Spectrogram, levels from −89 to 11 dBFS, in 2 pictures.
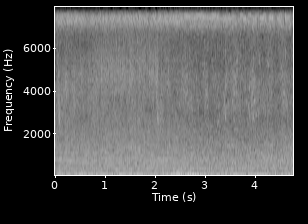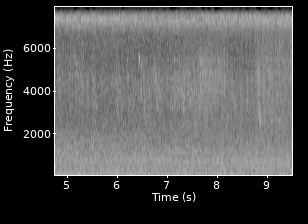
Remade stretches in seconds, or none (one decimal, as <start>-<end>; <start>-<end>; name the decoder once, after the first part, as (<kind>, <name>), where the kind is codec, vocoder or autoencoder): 0.0-2.6 (vocoder, WaveNeXt); 7.7-9.5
